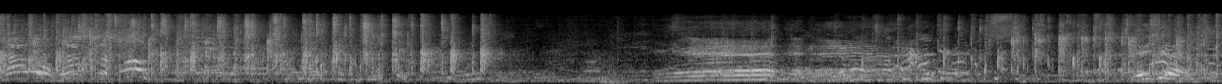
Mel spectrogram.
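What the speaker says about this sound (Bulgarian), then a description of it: "Аплодисменти." Applause from an audience at a village knitting day festival in Krum, Bulgaria, dense clapping that swells and fades, with a loud voice speaking over the crowd.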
